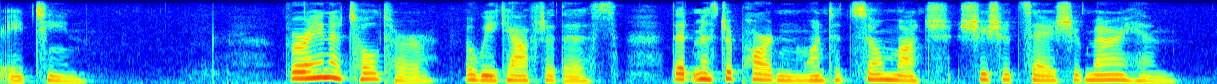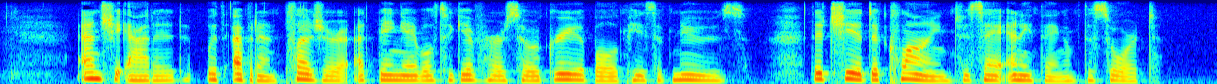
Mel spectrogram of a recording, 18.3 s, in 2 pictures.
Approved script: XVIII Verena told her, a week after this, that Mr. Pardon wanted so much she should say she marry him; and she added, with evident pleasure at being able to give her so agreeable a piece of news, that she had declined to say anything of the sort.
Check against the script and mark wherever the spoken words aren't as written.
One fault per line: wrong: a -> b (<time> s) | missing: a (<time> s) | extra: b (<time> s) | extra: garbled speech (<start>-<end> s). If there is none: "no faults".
no faults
